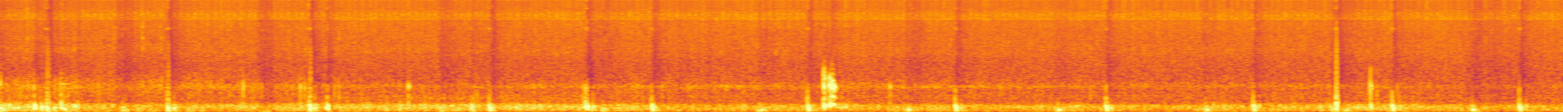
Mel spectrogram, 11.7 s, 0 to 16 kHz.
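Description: Steady low heartbeat thumps through a stethoscope at about 70 beats a minute, with faint steady hum behind; regular rhythm at a normal resting rate.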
